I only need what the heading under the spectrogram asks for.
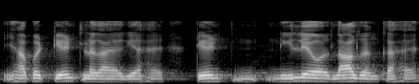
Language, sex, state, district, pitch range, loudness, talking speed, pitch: Hindi, male, Jharkhand, Garhwa, 135-150 Hz, -17 LUFS, 185 wpm, 140 Hz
